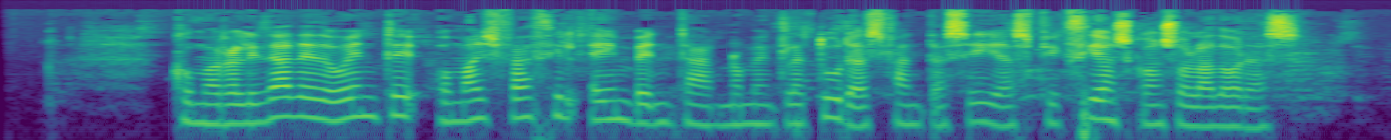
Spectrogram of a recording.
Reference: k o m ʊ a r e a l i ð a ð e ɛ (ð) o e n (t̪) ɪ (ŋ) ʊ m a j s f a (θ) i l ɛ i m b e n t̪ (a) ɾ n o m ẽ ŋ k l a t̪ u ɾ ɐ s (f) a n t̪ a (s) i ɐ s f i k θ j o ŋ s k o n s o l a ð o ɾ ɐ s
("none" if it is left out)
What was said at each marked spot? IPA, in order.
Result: ð, t̪, none, θ, a, f, s

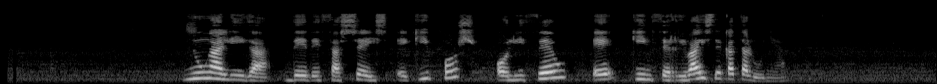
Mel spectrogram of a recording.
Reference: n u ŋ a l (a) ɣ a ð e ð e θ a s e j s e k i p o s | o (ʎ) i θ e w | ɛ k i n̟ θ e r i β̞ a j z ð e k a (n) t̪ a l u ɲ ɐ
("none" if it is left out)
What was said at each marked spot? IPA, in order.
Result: i, l, none

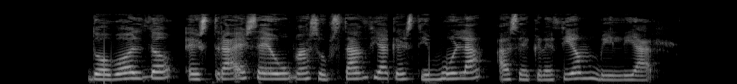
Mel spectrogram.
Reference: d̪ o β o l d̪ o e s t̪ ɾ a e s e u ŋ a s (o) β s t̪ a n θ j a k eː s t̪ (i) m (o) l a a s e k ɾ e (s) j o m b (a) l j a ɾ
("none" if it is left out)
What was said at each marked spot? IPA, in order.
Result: u, i, u, θ, i

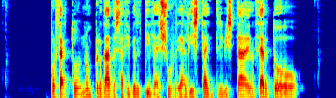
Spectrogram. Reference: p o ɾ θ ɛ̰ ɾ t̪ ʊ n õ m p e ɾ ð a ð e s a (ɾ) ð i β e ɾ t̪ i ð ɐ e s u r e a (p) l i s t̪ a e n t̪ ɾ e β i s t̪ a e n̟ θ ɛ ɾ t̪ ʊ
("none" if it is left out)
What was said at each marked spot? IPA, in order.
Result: none, none

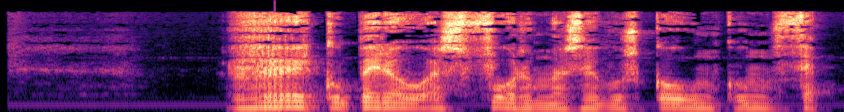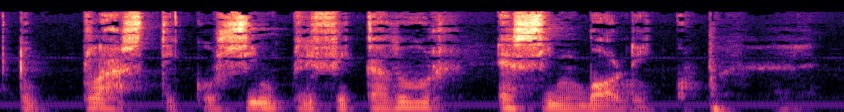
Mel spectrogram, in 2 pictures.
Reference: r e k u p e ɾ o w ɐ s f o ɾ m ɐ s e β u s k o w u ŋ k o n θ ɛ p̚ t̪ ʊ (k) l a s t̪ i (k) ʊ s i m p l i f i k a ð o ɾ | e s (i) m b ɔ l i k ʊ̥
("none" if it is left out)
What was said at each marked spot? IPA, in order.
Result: p, k, i

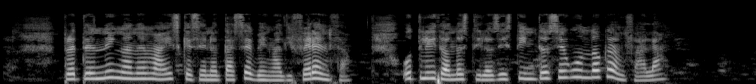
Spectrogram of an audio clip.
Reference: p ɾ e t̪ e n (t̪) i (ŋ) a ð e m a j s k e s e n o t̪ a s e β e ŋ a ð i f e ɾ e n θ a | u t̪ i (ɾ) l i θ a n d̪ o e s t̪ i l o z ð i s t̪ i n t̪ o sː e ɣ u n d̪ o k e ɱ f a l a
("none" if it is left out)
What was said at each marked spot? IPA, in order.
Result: d̪, ŋ, none

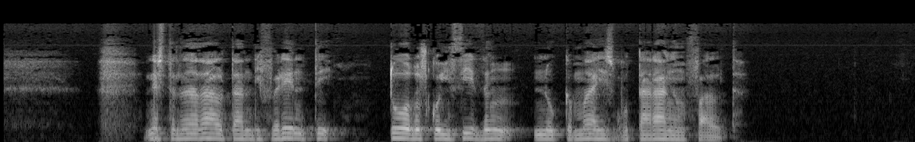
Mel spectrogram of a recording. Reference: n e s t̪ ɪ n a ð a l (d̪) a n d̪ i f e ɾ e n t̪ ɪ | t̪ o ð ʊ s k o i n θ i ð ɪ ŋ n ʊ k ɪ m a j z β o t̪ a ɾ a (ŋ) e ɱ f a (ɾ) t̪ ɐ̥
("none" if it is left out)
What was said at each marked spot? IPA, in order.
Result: t̪, ŋ, l

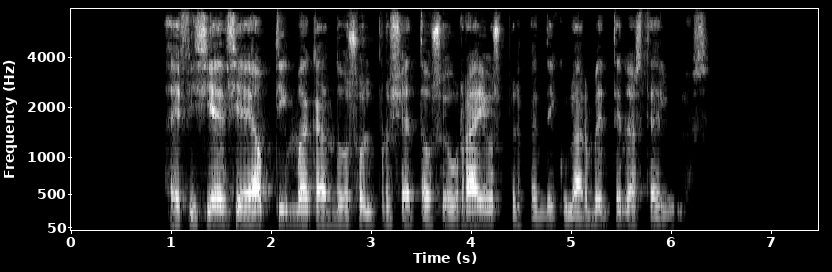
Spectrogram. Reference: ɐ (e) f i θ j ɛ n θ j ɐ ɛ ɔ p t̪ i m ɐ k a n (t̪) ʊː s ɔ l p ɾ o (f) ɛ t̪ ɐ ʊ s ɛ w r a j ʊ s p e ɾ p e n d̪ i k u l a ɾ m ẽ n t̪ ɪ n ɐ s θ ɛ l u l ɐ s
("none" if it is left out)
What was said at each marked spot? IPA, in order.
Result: e, d̪, ʃ

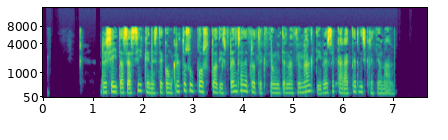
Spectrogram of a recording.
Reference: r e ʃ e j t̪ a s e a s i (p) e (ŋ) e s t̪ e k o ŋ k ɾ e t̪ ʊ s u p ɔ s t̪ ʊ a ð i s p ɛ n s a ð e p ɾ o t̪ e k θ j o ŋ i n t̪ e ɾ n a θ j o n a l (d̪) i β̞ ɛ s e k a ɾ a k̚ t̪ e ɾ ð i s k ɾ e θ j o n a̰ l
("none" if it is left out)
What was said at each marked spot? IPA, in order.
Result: k, n, t̪

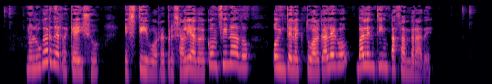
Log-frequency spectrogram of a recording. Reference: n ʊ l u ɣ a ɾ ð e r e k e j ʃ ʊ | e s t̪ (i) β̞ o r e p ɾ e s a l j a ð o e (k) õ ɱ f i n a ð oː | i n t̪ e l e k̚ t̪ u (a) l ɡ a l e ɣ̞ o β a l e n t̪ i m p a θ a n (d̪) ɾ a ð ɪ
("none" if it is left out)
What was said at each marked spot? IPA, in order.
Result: i, k, a, d̪

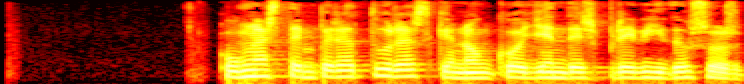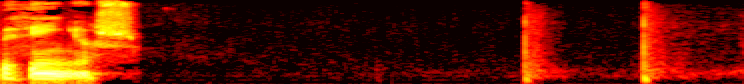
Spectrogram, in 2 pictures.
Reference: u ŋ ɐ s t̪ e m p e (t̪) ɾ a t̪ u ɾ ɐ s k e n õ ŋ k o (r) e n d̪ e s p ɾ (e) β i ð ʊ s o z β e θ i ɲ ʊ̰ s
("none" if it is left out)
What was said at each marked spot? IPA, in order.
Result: none, ʎ, e

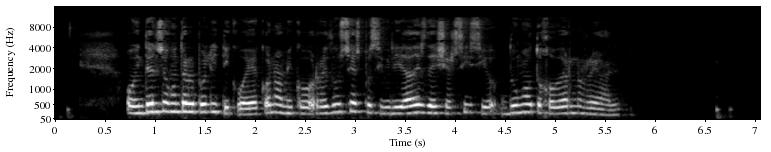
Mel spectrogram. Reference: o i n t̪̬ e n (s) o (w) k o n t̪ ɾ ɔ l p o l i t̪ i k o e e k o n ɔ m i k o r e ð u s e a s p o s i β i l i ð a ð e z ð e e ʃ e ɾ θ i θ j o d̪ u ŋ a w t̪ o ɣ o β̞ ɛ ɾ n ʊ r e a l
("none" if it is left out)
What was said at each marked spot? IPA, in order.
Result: s, none

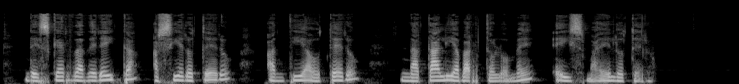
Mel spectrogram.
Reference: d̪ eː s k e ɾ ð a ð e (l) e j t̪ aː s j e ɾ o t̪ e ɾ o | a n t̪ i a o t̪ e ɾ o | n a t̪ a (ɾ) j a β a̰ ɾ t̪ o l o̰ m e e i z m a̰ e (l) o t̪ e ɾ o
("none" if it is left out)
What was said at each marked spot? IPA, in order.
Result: ɾ, l, l

